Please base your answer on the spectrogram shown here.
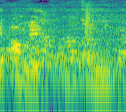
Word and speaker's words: आमेर: आमेर में एक शब्द जो है वो साइलेंट है, क्योंकि हम लोग बोल नहीं पाते हैं, उसको बोलते हैं बी को ऐड करेंगे तो हो जाएगा अंबर, लेकिन आम पब्लिक क्या बोलती है यहाँ की?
